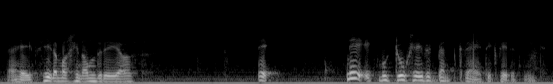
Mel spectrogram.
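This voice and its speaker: Husky, fussy elderly schoolmistress. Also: female voice, a bass voice, lively intonation, moderate pace, heavily acted. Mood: puzzled. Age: older. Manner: rambling, fussy, self-interrupting. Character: chatty elderly retired schoolmistress, fussy, sentimental wife. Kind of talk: radio play acting. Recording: muffled phone-like old radio recording.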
